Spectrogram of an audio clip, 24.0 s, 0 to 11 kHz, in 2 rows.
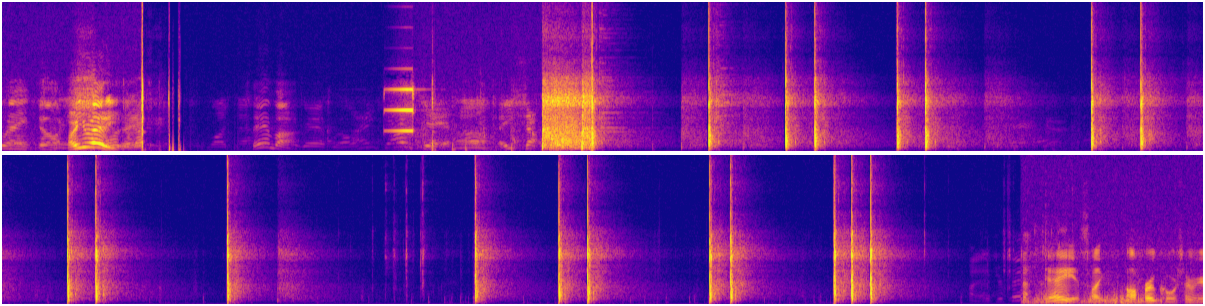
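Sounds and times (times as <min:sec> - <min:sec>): pistol shots: 0:05.4 - 0:06.2, 0:06.8 - 0:09.6, 0:10.9 - 0:13.3, 0:14.2 - 0:15.1, 0:16.7 - 0:18.2, 0:19.1 - 0:19.6, 0:20.3 - 0:21.0.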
